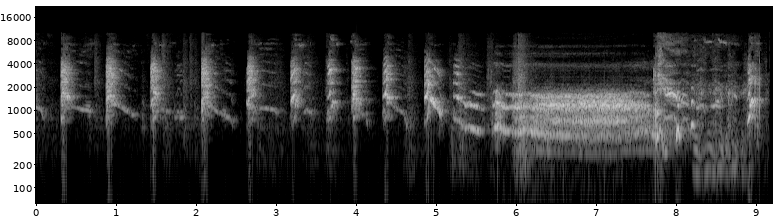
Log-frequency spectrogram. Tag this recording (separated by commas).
Animal, Dog, Domestic animals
